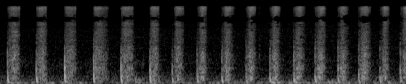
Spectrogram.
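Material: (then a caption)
Rubber. A stiff pale-bristle brush held in the fingers scrubs back and forth across the black textured rubber outsole of a sneaker while cleaning the shoe. The result is a steady run of seventeen quick, dry scratching strokes with bright hissy bristle noise.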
